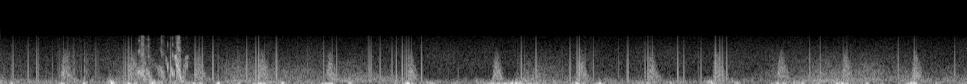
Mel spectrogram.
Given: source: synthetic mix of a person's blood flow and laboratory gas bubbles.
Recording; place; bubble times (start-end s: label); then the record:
Doppler ultrasound of blood flow; subclavian vein
1.34-1.90 s: bubbles
From the record:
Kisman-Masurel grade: 113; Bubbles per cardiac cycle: 1 to 2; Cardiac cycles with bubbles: 1 to 10%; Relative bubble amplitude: loud (0.450 to 0.775); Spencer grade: 1 (occasional bubble signal discernible with the cardiac motion signal, with majority of cardiac periods free of bubbles); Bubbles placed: anywhere in the cardiac cycle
